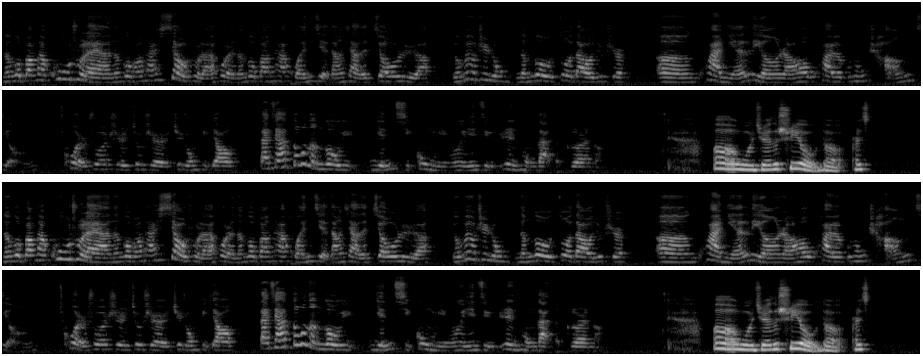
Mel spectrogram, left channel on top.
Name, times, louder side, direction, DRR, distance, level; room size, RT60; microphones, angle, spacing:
voice 1, 0.0-6.2 6.5-11.5 11.8-15.2, right 3 dB, 75° right, 1.8 m, -37 dB
voice 2, 15.9-17.8, right 2 dB, 10° right, 0.4 m, -25 dB
4.3 x 2.7 x 4.5 m
head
